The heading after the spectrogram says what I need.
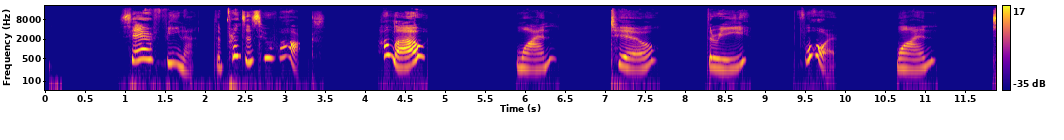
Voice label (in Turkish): Amerikan Ingilizcesi Kiz Cocuk, Kadın Ses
